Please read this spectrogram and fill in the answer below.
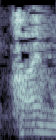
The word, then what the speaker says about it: Chaim: Hasa, the next word. Really, that same kind of pronunciation as Kumani or Chaim Weizmann. We don't even have that sound in the English.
